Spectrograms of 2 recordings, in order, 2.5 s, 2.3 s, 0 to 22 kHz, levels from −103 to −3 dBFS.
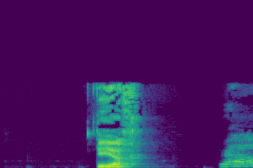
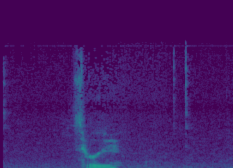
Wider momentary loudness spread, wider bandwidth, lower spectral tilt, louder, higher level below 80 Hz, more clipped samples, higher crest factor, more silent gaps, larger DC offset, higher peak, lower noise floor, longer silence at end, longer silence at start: about the same, 17 LU vs 17 LU; second, 11.5 kHz vs 16.5 kHz; second, -3 dB/octave vs -4.5 dB/octave; first, -17 LUFS vs -54 LUFS; about the same, -68 dBFS vs -72 dBFS; neither; about the same, 22 dB vs 24 dB; neither; neither; first, -2 dBFS vs -36 dBFS; first, -89 dBFS vs -77 dBFS; about the same, 0 s vs 0 s; first, 0.95 s vs 0 s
